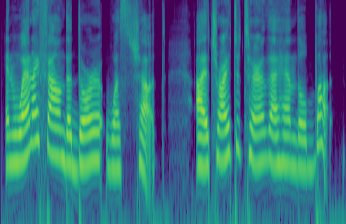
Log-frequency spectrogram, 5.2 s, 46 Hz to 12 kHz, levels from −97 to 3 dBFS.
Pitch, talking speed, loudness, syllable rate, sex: 225 Hz, 175 wpm, -18 LUFS, 3.9 syllables/s, female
